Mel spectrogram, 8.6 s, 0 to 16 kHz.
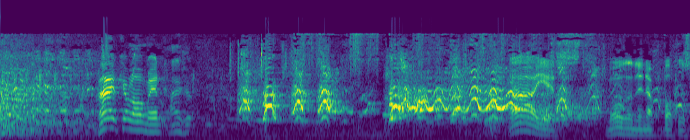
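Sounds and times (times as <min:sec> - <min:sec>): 
laughter: 0:00.0 - 0:01.7
speech: 0:01.2 - 0:03.7, 0:06.4 - 0:08.6
several dogs in dog pens barking and yelping: 0:02.9 - 0:08.6.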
